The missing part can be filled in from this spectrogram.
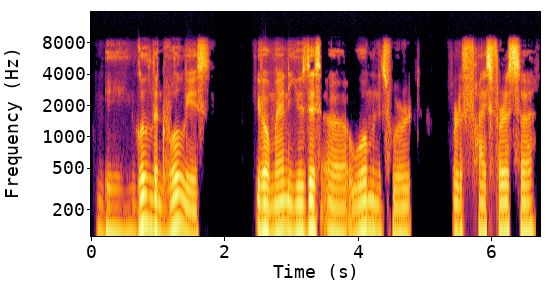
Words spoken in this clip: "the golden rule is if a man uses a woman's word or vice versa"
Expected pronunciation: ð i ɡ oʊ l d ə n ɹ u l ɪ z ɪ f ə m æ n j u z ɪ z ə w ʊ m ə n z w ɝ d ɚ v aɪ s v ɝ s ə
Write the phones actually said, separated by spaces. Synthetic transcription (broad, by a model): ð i ɡ oʊ l d ə n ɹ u l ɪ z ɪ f ə m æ n j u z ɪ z ə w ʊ m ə n s w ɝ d ɚ f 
